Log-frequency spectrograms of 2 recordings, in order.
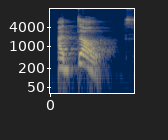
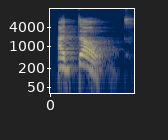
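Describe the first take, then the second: First: The stress is on the second syllable. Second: The same.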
